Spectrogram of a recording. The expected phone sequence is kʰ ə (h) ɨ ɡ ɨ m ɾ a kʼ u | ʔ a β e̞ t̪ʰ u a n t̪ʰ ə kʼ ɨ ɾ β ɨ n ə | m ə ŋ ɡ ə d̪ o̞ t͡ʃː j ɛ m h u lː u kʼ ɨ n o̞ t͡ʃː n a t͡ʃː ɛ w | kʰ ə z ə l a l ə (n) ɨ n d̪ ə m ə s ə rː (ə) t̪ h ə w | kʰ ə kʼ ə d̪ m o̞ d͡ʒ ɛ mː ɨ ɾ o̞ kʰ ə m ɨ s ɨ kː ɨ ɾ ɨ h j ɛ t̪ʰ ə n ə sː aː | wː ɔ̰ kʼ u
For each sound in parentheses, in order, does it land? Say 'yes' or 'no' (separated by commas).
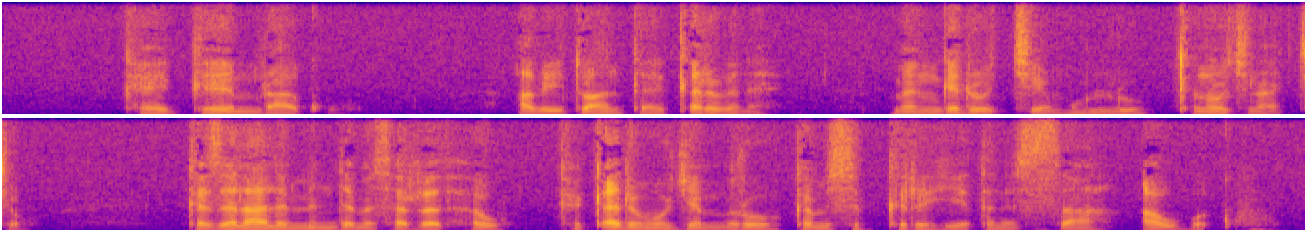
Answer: yes, no, yes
